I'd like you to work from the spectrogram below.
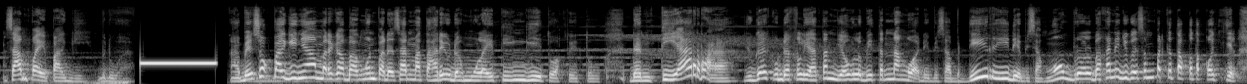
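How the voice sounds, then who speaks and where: A woman casually telling a horror story to a friend, acting out the panicked shouts of the people in it. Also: mid-range voice, a little fast, over music. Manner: lively, animated, acts out the characters' panicked shouts.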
